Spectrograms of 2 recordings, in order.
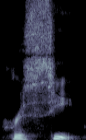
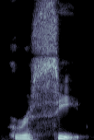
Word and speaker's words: receipt: there a p no you do not pronounce the P because it's silent recet reset versus recipe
